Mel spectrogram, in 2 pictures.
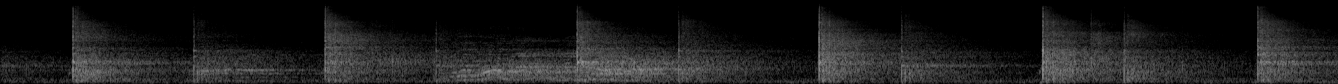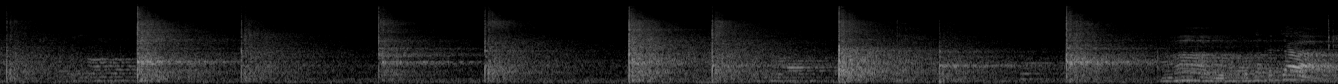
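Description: A shuttlecock is struck sharply by a racket again and again, echoing around a large hall.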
